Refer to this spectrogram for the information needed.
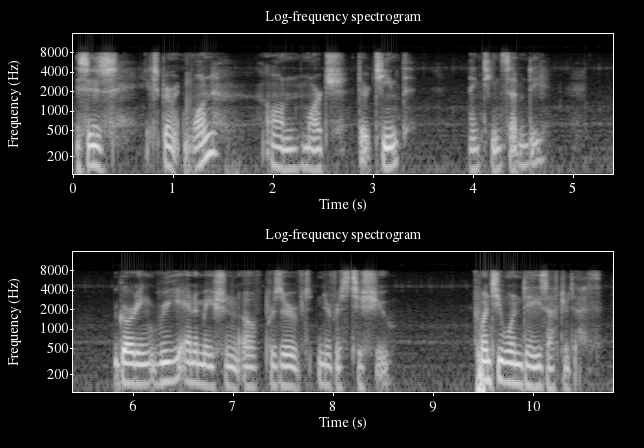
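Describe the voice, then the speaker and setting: An actor playing an obsessive scientist in an audio drama, dictating a log in a clinical, precise but halting husky voice. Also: male voice, mid-range voice, steady tone, no echo. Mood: focused, expectant. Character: obsessive male scientist logging unethical experiments on tape.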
